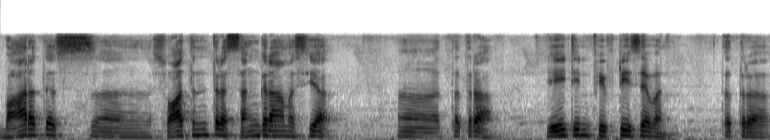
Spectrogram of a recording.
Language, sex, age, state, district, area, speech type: Sanskrit, male, 45-60, Telangana, Karimnagar, urban, spontaneous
